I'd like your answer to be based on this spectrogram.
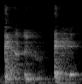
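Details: Two short, sharp coughs from an adult, about half a second apart, in a quiet room.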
